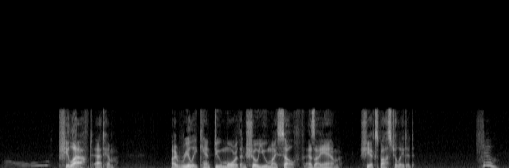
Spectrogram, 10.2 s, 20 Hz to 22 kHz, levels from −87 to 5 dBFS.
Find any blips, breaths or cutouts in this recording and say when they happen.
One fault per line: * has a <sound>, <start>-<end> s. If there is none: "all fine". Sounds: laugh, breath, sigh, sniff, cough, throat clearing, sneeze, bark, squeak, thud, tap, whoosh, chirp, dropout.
* has a sigh, 0.1-1.1 s
* has a sneeze, 9.5-10.0 s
